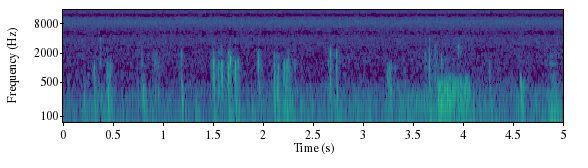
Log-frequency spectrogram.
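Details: Stomach growling: soft gurgles, squeaks and bubbling sounds in irregular bursts over a low background hiss.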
